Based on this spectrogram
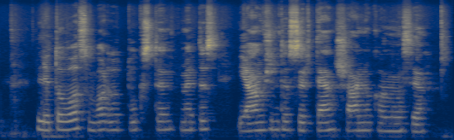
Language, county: Lithuanian, Marijampolė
